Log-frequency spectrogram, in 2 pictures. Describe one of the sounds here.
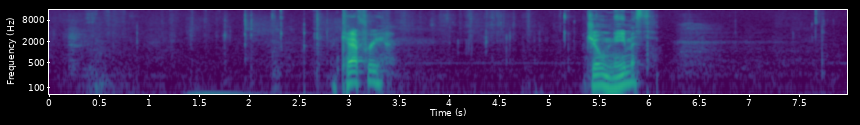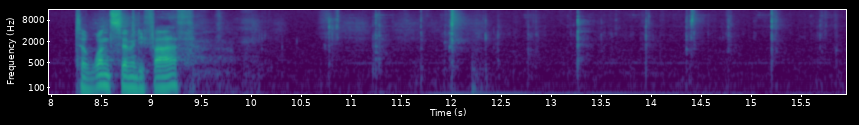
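Trading cards rustle and flick softly as hands shuffle through them.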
